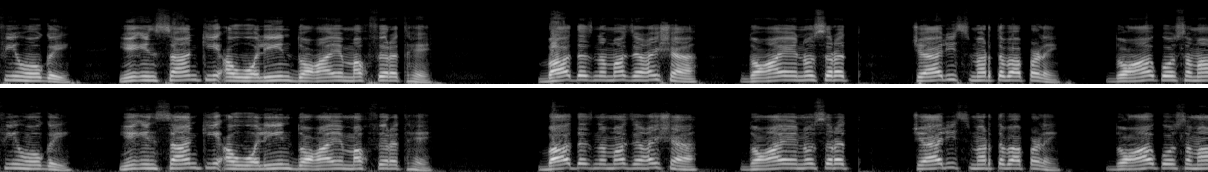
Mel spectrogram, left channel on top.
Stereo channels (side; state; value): both; normal; correlation 0.51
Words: ہو گئی۔ یہ انسان کی اولین دعائے مغفرت ہے۔ بعد از نماز عشاء دعائے نصرت 40 مرتبہ پڑھیں۔ دعا کو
